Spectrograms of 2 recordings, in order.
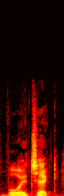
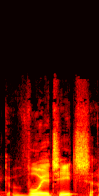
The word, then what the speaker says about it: Vujicic: That's exactly how you say it. A lot of us say Nick Vujicic, but it's Nick Vujicic. I have been corrected by Nick himself in regards to his last name,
